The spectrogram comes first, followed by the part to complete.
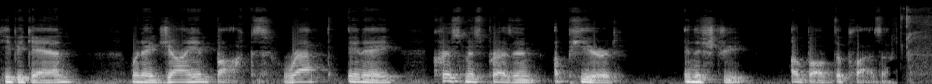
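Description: Very slowly and somewhat breathily, a man speaks at medium pitch with fairly even intonation. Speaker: book reader, collector channel host. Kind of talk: children's book read-aloud. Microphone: phone near.

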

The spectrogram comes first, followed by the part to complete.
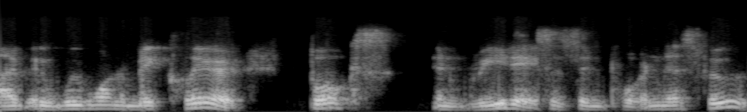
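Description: A man talks at a fairly quick pace with vocal fry and very wide pitch swings, the sound dry with no echo and the background quiet. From Hong Kong. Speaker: children's book publisher; webinar panelist. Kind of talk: panel discussion. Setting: video call. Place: home room. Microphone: earbuds.

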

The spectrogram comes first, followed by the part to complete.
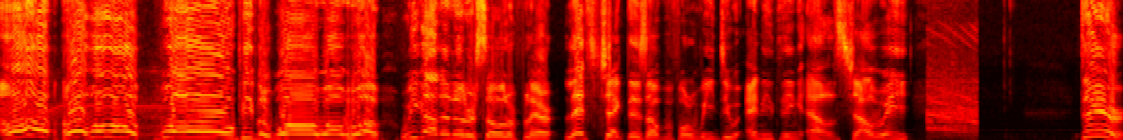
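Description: A man speaks at a slow pace with a high pitch. His intonation is lively.

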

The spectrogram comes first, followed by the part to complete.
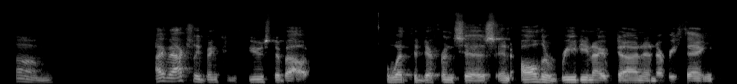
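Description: Delivered at a moderate pace with ordinary pitch variation, the speech has long, frequent pauses against a quiet background. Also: man, fairly low pitch for a man. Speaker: peer advocate. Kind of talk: discussion question. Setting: video call. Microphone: video call.

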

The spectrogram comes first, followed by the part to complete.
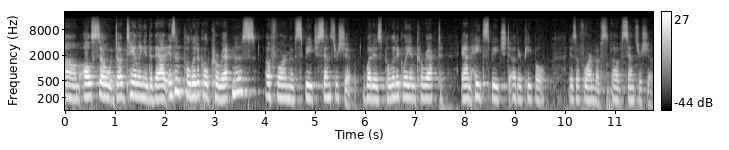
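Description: A woman is speaking at a moderate pace. Her intonation is fairly even. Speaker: audience member. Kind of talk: audience question. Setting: live event with audience. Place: hall. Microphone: podium.

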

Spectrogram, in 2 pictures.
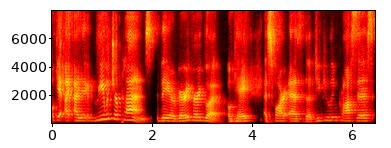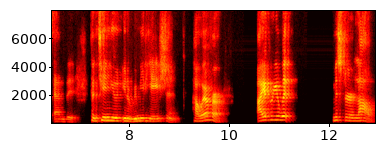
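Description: A woman with lively intonation at a fairly slow pace, with audible room echo and a quiet background. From Hawaii. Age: 60s. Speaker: public commenter at a government meeting. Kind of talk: public comment. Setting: public meeting. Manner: animated. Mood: impassioned, indignant. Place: hall. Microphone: podium.

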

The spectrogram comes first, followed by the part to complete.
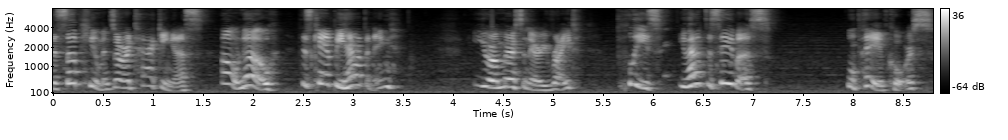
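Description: In a put-on character voice, high-pitched with very wide pitch swings, the speaker goes at a moderate pace with long, frequent pauses. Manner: panicked, pleading.

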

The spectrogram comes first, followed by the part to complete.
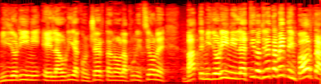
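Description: A man speaks at a moderate pace in a raised, projected voice with an excited tone and very wide pitch swings, over noticeable background noise. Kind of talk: live football commentary. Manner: rising, excited on shots, saves and goals.

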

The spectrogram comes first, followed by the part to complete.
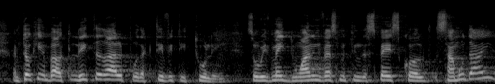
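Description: A man speaks with an Israeli accent. His pace is very fast. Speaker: venture capital investor; panelist. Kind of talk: panel discussion. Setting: stage with audience. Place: stage. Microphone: handheld.

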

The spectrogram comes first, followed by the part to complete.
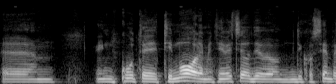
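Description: Against a quiet background, the speaker talks at a very fast pace in a dark, mellow tone. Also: man. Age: 50s. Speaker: local election candidate; candidate. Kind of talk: TV interview. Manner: halting, many fillers and repetitions. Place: studio. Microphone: lapel.

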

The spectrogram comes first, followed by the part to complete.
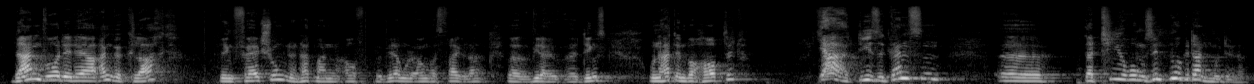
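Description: Against a quiet background, a man with a fairly high pitch and very wide pitch swings talks at a moderate pace with long, frequent pauses. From Germany, Lower Rhine / Bergisches Land (Solingen); Germany. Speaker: author and civil engineer giving a talk; lecturer. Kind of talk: public lecture with slides. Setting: lecture hall with audience. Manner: halting, many fillers. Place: hall.

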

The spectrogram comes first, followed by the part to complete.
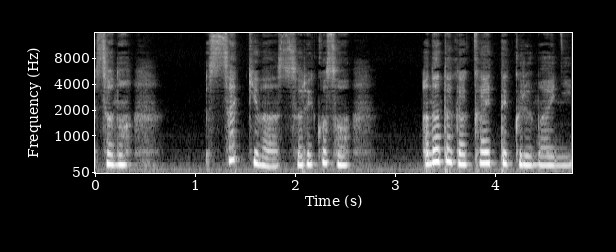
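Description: This speaker is soft-spoken and whispering. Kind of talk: roleplay drama monologue. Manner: soft, embarrassed whisper.

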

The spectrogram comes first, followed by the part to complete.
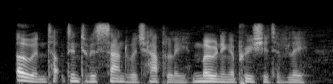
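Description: Someone is reading aloud in a natural voice. The delivery stays natural throughout.

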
